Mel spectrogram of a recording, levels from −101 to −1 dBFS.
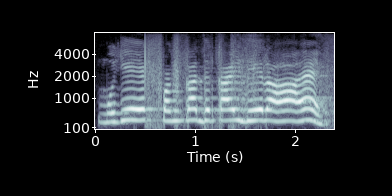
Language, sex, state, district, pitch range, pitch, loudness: Hindi, male, Madhya Pradesh, Bhopal, 310-330 Hz, 325 Hz, -11 LUFS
